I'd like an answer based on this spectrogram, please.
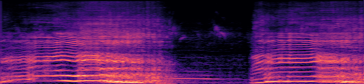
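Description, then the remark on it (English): Two deep, drawn-out roars from African lions calling to each other on a cold, sunny afternoon at Turpentine Creek Wildlife Refuge, each a loud, rumbling bellow that swells then fades, separated by a brief lull, with no talking. “African lions carol to each other this cold, sunny afternoon, claiming their stake on Turpentine Creek Wildlife Refuge.”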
